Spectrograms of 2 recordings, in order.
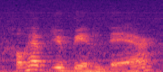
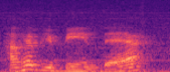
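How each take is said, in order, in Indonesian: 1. Vokal dalam been pendek. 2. Vokal dalam been panjang. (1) "Kalau mereka"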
